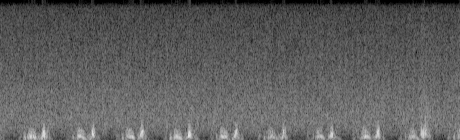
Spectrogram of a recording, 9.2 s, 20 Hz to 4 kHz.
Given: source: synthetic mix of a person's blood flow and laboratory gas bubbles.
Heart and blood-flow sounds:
Doppler ultrasound of blood flow; precordium
8.40-8.63 s: bubbles
From the record:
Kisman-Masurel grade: 123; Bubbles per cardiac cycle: 1 to 2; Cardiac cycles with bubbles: 10 to 50%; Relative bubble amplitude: loud (0.450 to 0.775); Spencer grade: 2 (many but less than half of the cardiac periods contain bubble signals, singularly or in groups); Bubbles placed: anywhere in the cardiac cycle

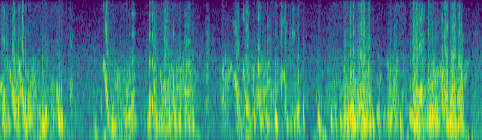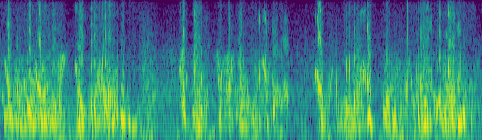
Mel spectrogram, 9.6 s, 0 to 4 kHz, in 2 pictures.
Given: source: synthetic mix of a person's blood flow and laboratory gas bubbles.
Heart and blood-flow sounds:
Doppler ultrasound of blood flow; subclavian vein
0.00-0.67 s: bubbles
0.69-0.74 s: bubbles
0.98-1.38 s: bubbles
1.44-1.98 s: bubbles
2.19-3.08 s: bubbles
3.15-3.24 s: bubbles
3.28-4.70 s: bubbles
4.82-5.50 s: bubbles
5.56-6.23 s: bubbles
6.59-6.93 s: bubbles
6.96-7.72 s: bubbles
7.95-8.58 s: bubbles
8.62-9.58 s: bubbles
From the record:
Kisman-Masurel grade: 444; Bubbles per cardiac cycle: continuous sound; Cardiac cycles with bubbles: 100%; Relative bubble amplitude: maximal (0.775 to 0.999); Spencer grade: 4 (maximum detectable bubble signal sounding continuously throughout systole and diastole of every cardiac period, and overriding the amplitude of the normal cardiac signals); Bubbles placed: anywhere in the cardiac cycle

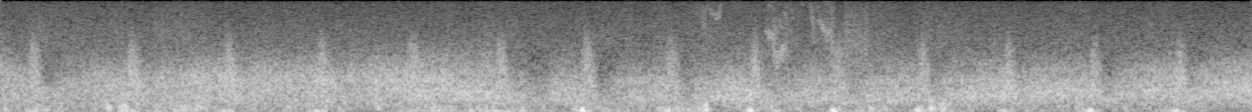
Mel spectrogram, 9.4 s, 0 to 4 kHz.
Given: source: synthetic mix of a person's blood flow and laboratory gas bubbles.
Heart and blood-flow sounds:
Doppler ultrasound of blood flow; subclavian vein
no bubbles
From the record:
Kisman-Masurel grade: 000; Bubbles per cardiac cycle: 0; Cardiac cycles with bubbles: 0%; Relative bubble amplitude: no bubbles discernible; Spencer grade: 0 (complete lack of bubble signals)

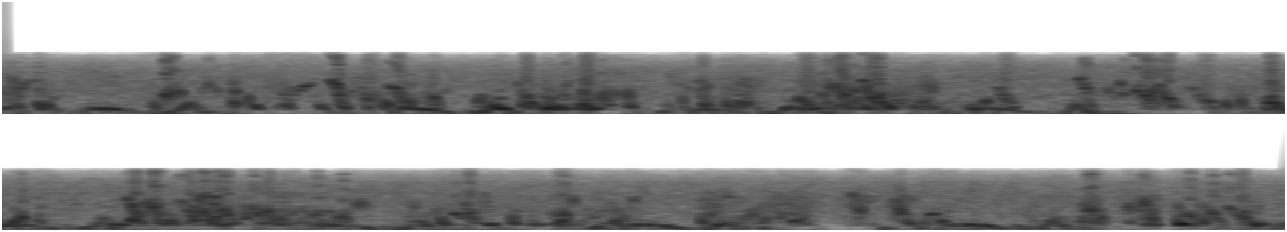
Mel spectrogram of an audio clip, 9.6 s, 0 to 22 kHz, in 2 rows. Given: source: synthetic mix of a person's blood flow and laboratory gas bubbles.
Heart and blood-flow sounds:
Doppler ultrasound of blood flow; precordium
0.00-0.23 s: bubbles
0.52-1.70 s: bubbles
1.77-2.42 s: bubbles
2.46-2.88 s: bubbles
2.92-3.82 s: bubbles
4.01-5.03 s: bubbles
5.19-6.23 s: bubbles
6.31-7.23 s: bubbles
7.40-7.88 s: bubbles
7.95-8.41 s: bubbles
8.65-8.98 s: bubbles
9.00-9.63 s: bubbles
From the record:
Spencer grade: 4 (maximum detectable bubble signal sounding continuously throughout systole and diastole of every cardiac period, and overriding the amplitude of the normal cardiac signals); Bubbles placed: anywhere in the cardiac cycle

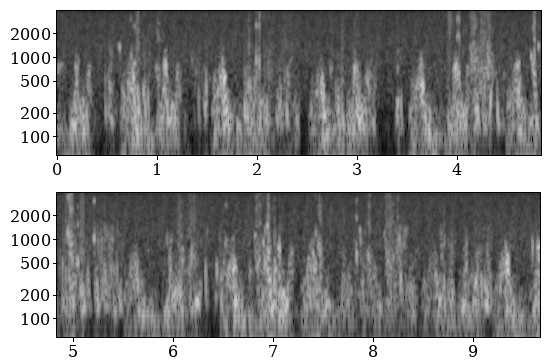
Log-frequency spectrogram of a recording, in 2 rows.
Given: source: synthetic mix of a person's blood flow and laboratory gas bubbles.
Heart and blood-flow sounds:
Doppler ultrasound of blood flow; precordium
0.00-0.07 s: bubbles
0.45-0.67 s: bubbles
0.72-1.05 s: bubbles
1.31-1.53 s: bubbles
1.84-2.39 s: bubbles
2.72-3.22 s: bubbles
3.37-3.49 s: bubbles
3.89-4.06 s: bubbles
4.11-4.57 s: bubbles
4.72-5.51 s: bubbles
5.92-5.96 s: bubbles
6.01-6.37 s: bubbles
6.40-6.55 s: bubbles
6.75-7.12 s: bubbles
7.32-7.51 s: bubbles
7.79-8.02 s: bubbles
8.10-8.36 s: bubbles
8.66-8.83 s: bubbles
8.98-9.21 s: bubbles
9.55-9.63 s: bubbles
From the record:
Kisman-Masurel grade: 342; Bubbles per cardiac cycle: rolling drumbeat, 9 or more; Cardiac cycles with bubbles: 100%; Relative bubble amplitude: moderate (0.250 to 0.450); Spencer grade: 3 (all of the cardiac periods contain showers or single bubble signals, but not dominating or overriding the cardiac motion signals); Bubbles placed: only in the low amplitude regions of the cardiac cycle

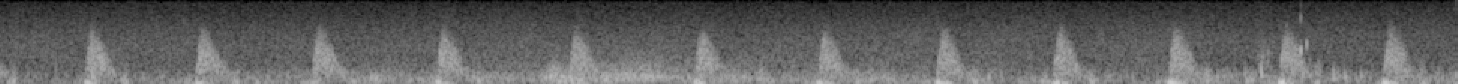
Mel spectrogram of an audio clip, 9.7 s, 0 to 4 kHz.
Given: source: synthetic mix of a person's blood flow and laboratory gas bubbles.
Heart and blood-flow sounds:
Doppler ultrasound of blood flow; subclavian vein
8.38-8.51 s: bubbles
8.65-8.77 s: bubbles
From the record:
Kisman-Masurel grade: 112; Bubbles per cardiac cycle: 1 to 2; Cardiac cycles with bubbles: 1 to 10%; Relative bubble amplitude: moderate (0.250 to 0.450); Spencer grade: 1 (occasional bubble signal discernible with the cardiac motion signal, with majority of cardiac periods free of bubbles); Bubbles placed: anywhere in the cardiac cycle

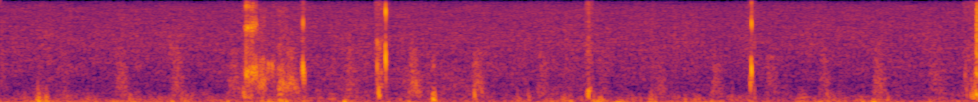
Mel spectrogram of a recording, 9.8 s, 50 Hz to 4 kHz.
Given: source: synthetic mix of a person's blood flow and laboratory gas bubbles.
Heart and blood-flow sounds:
Doppler ultrasound of blood flow; subclavian vein
2.42-2.89 s: bubbles
3.01-3.08 s: bubbles
3.74-3.90 s: bubbles
5.85-5.94 s: bubbles
7.47-7.56 s: bubbles
9.63-9.79 s: bubbles
From the record:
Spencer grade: 2 (many but less than half of the cardiac periods contain bubble signals, singularly or in groups); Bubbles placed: anywhere in the cardiac cycle

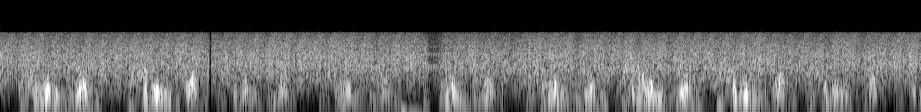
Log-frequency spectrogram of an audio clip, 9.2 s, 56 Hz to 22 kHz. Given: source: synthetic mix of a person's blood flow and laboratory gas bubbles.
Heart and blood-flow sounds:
Doppler ultrasound of blood flow; precordium
0.15-0.39 s: bubbles
6.29-6.52 s: bubbles
7.70-7.77 s: bubbles
9.07-9.15 s: bubbles
From the record:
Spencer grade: 2 (many but less than half of the cardiac periods contain bubble signals, singularly or in groups); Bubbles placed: anywhere in the cardiac cycle

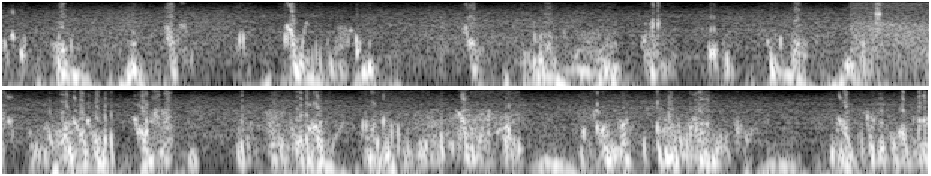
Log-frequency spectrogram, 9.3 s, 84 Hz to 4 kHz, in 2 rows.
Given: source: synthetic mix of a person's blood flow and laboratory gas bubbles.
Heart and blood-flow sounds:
Doppler ultrasound of blood flow; precordium
0.00-0.15 s: bubbles
0.21-0.43 s: bubbles
0.61-0.73 s: bubbles
0.79-0.97 s: bubbles
1.15-1.25 s: bubbles
1.37-1.89 s: bubbles
2.29-2.42 s: bubbles
2.57-3.10 s: bubbles
3.17-3.38 s: bubbles
3.50-3.68 s: bubbles
3.79-4.04 s: bubbles
4.23-4.71 s: bubbles
4.74-5.20 s: bubbles
5.26-5.51 s: bubbles
5.55-5.63 s: bubbles
5.78-6.35 s: bubbles
6.38-7.27 s: bubbles
7.49-8.41 s: bubbles
8.75-9.27 s: bubbles
From the record:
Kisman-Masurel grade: 444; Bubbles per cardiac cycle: continuous sound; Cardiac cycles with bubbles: 100%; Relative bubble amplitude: maximal (0.775 to 0.999); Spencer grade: 4 (maximum detectable bubble signal sounding continuously throughout systole and diastole of every cardiac period, and overriding the amplitude of the normal cardiac signals); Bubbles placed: anywhere in the cardiac cycle

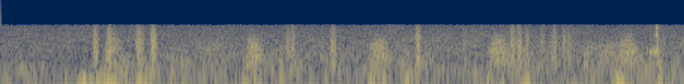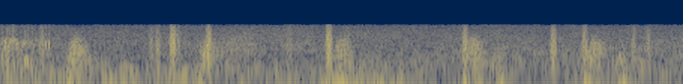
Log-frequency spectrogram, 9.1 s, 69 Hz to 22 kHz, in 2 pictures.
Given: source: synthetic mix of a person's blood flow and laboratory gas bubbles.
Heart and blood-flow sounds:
Doppler ultrasound of blood flow; subclavian vein
4.30-4.45 s: bubbles
4.51-4.92 s: bubbles
From the record:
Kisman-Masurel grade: 211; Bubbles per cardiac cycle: several, 3 to 8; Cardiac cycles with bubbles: 1 to 10%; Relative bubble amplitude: barely perceptible (0.100 to 0.250); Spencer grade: 1 (occasional bubble signal discernible with the cardiac motion signal, with majority of cardiac periods free of bubbles); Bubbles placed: anywhere in the cardiac cycle

